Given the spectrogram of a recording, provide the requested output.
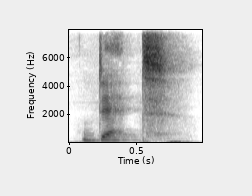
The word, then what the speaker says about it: debt: The pronunciation of this word is debt or doubt. The B is completely silent, completely, not even a little bit.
